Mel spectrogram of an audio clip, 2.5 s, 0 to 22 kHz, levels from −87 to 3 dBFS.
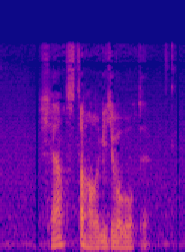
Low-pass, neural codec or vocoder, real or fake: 10.8 kHz; vocoder, 48 kHz, 128 mel bands, Vocos; fake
